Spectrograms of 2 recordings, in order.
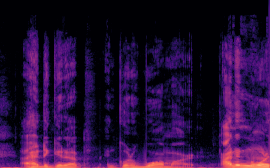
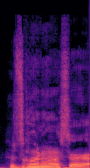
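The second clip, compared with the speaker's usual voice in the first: polite staff voice; 8 semitones higher than usual. Retold or imitated. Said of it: "So somebody comes over".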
